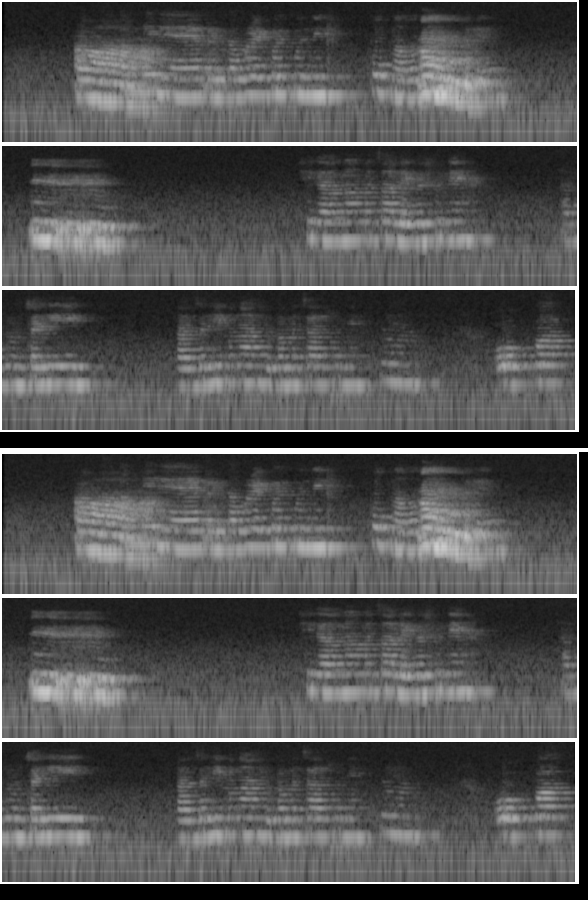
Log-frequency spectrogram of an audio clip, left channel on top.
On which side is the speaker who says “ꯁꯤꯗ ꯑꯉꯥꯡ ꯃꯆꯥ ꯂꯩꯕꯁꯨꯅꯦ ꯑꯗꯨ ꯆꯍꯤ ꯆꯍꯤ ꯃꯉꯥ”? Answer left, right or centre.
Right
